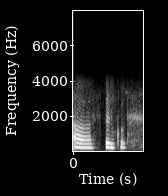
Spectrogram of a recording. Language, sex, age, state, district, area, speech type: Kashmiri, male, 18-30, Jammu and Kashmir, Bandipora, rural, conversation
